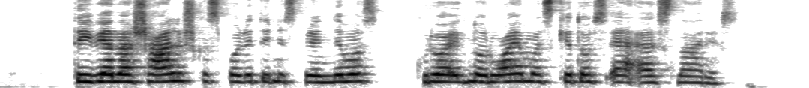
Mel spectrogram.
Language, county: Lithuanian, Vilnius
